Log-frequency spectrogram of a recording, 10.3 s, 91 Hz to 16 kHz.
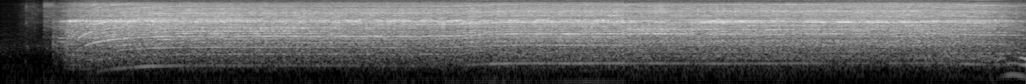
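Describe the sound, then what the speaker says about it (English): A 3-inch wire wheel on a power tool cleans the cylinders of a 454 big-block Chevy engine, spinning up with a loud, sustained whirring scrape that holds steady for about ten seconds. "now I'm getting the cylinders cleaned with the 3-inch wire wheel"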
